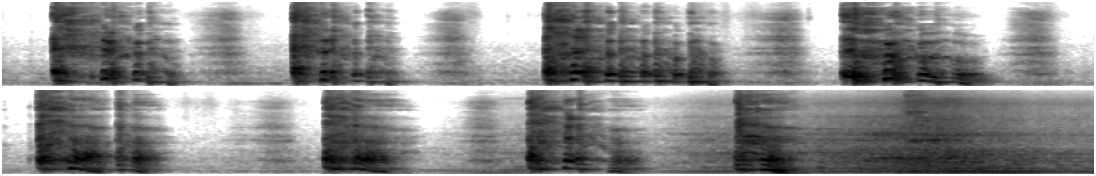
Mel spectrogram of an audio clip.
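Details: Adult with bronchitis that developed from a cold cough, now improving: repeated harsh, wet, chesty coughs in bouts with throat clearing, ribs, belly and back hurting. Productive (wet) cough.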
